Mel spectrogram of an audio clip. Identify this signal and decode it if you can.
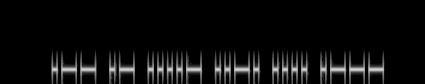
Morse code, heard as a keyed tone, about 25 wpm, 700 Hz. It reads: WA4FHJ
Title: USA Call Signs Repeated 2x 25wpm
